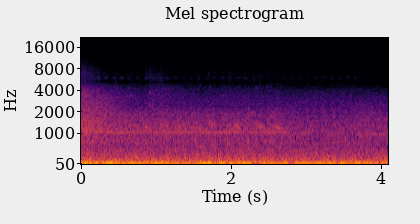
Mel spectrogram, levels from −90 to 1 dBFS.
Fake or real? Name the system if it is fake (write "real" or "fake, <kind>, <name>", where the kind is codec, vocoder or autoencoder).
fake, vocoder, BigVGAN v2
